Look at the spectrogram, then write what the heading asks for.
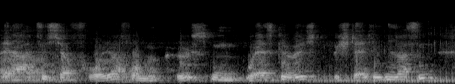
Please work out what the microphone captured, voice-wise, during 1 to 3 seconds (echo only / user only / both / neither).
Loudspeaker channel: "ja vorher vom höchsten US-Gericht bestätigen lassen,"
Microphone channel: echo only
